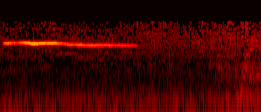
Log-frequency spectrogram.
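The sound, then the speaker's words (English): A person whistles one long, high, fairly quiet note that dips slightly in pitch and stops after about two seconds, leaving faint background noise. “I'll give a whistle, if I may. Yes, go on. Whistle away.”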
